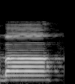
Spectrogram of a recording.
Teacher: الف سے پہلے با کے اوپر زبر کی حرکت ہے، اس لیے الف مدہ ہوا، الف مدہ کو ایک الف کے برابر کھینچ کر پڑھیں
